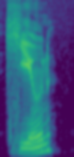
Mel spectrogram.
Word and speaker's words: Kuhn: According to the, I just discovered this week, according to the audio drama narration, it is pronounced Kuhn.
